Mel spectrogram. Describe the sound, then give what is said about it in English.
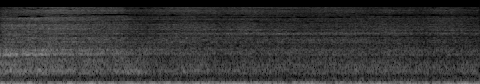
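A deep breath drawn in through the nose, heard as a steady, airy hiss that runs through the whole clip, quiet and with no talk. “Deep breaths in for the count of four. So it's like,”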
